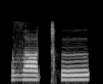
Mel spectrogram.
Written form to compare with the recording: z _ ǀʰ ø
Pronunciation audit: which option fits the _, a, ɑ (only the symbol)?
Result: ɑ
